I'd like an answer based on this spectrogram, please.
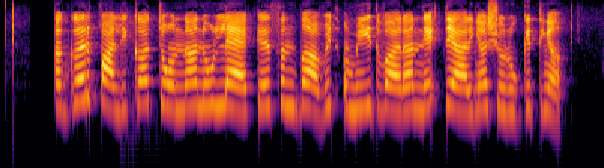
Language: Punjabi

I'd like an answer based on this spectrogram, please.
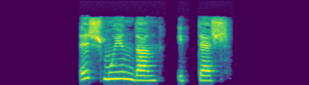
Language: Bashkir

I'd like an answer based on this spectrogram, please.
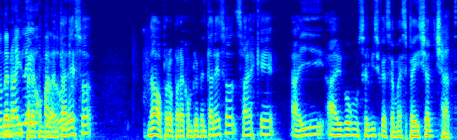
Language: Spanish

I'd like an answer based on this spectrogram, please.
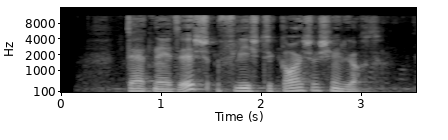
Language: Western Frisian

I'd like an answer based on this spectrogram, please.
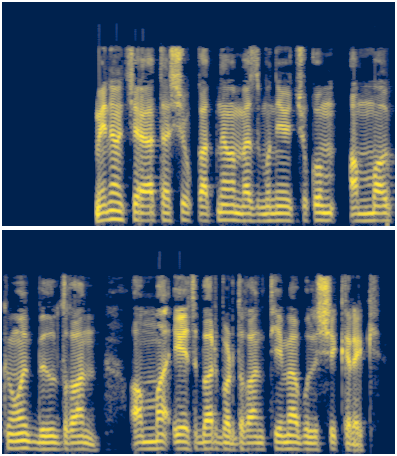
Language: Uyghur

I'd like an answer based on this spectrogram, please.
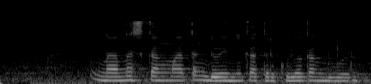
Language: Javanese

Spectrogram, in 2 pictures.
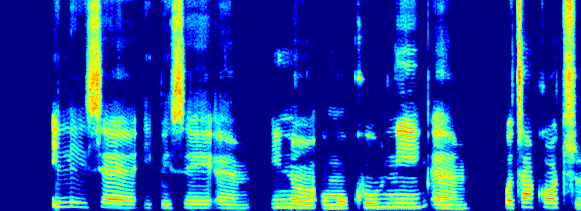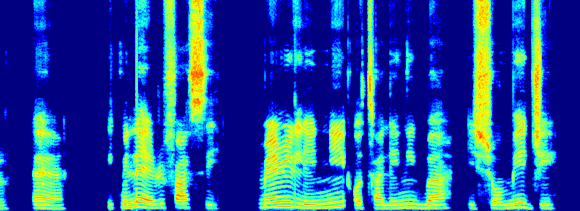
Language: Yoruba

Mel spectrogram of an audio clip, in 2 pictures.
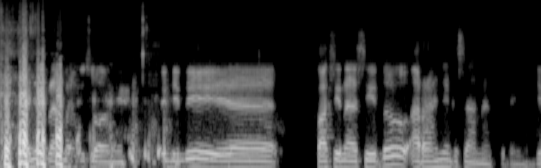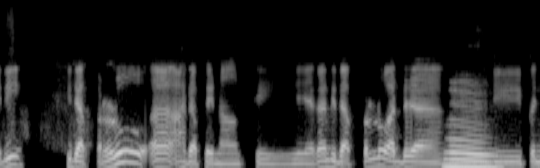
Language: Indonesian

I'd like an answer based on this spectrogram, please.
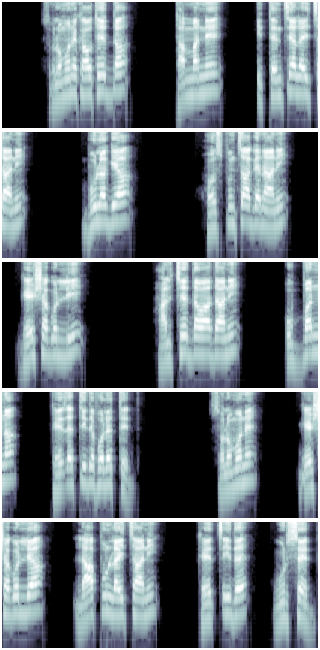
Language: Dawro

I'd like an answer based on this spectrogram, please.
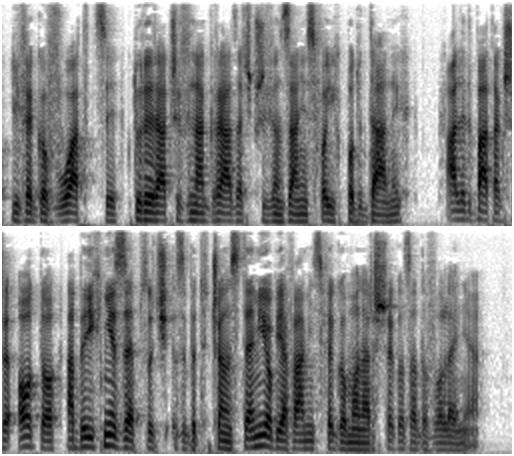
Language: Polish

